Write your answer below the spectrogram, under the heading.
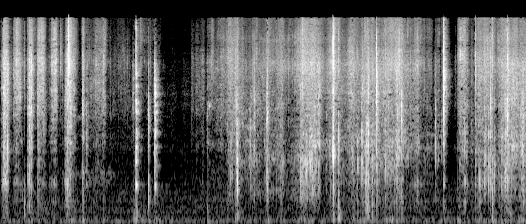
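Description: A plastic mailer bag being handled and opened: crinkling and rustling, with a run of short sharp clicks in the first few seconds and a louder snap about five seconds in.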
